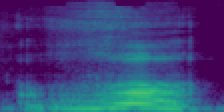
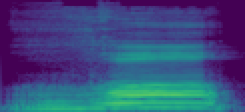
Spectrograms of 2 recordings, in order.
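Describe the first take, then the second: First: It starts with a soft throaty gh sound. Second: The same.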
